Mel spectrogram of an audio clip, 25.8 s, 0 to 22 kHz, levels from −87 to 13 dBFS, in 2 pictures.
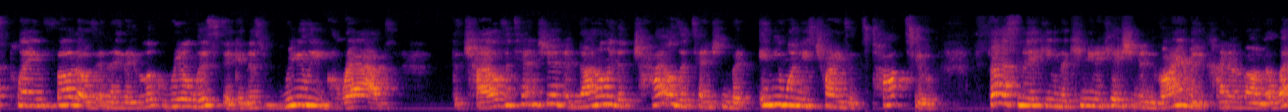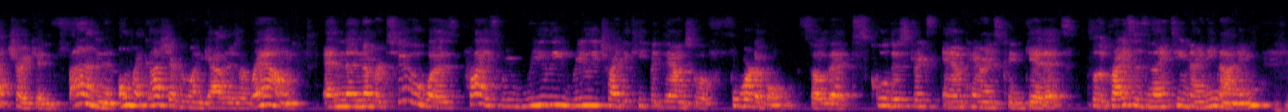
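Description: Between 8.65 and 8.99 s the stream suffers repeated packet loss, with four gaps, the longest 70 ms. About 100 ms is patched by stretching the preceding sound and about 60 ms is simply missing, so nearly a third of that span is concealed. It comes out choppy and robotic, with pieces absent. From 9.1 to 12.5 s a call bitrate drop forces the encoder from 32 kbps down to 15 kbps, where it stays for about 3.3 s. With far fewer bits it codes coarsely and trims the upper frequencies, so the audio turns rough, watery or muffled until the rate recovers. Overlapping this, from 9.24 to 9.7 s, a jitter buffer slow-down repeats tiny slices of audio to rebuild its reserve, adding 41 ms. The sound plays at 92% speed with unchanged pitch and is audibly drawn out. From 13.18 to 14.88 s the opposite happens: a jitter buffer speed-up trims around 70 ms of surplus buffered audio in short cuts. Playback runs at 104% speed at the same pitch.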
